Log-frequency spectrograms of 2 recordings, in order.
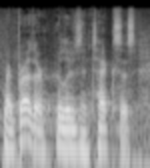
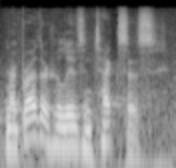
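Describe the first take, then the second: Both takes have the same delivery.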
